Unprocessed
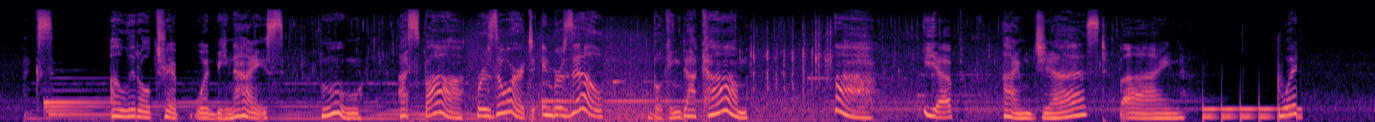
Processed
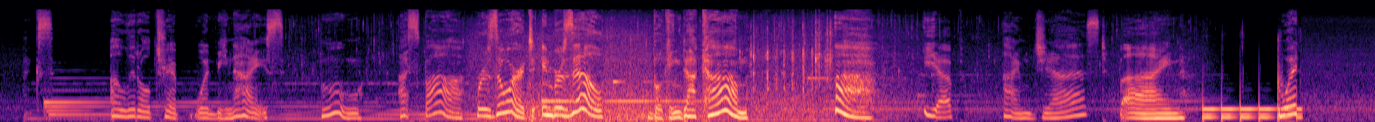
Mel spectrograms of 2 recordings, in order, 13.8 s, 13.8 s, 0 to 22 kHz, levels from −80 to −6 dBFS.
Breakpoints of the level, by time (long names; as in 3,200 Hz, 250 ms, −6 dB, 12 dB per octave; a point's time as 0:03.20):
0:04.32 +2 dB
0:05.25 +12 dB
0:08.40 +12 dB
0:09.62 0 dB
0:11.02 0 dB
0:11.45 +11 dB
